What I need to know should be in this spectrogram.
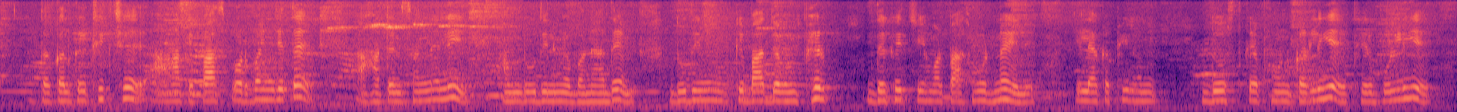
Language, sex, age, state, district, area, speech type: Maithili, female, 18-30, Bihar, Araria, urban, spontaneous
